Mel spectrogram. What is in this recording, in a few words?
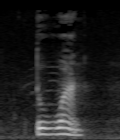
"tuwan", i dunno interjection, tlacochahuaya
